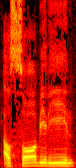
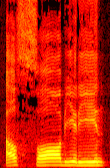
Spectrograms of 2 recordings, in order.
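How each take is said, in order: First: الصابرين with a short single ص; undoubled sad mistake. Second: الصابرين drawn out, the ص held double; doubled sad. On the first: Teacher imitating many people's mistake, sad left undoubled. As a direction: skim over the ص in الصابرين without holding it. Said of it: "فين الصادين؟". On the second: Teacher repeating the correct model, long doubled sad. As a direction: dwell on the doubled ص in الصابرين, slowly. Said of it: "الصاد مشددة اهي". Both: Shown as a demonstration.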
